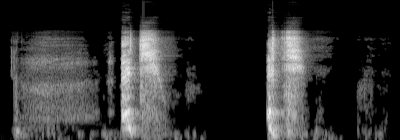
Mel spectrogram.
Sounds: Sneeze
